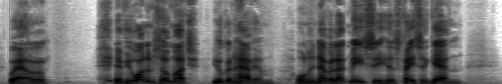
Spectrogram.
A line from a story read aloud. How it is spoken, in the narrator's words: the king said angrily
